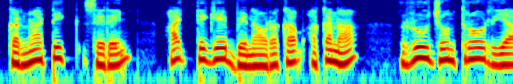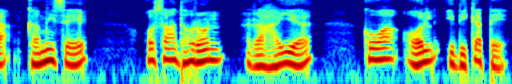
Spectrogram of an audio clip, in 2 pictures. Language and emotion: Santali, neutral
